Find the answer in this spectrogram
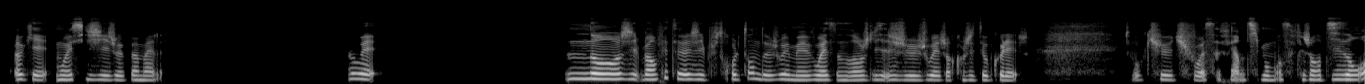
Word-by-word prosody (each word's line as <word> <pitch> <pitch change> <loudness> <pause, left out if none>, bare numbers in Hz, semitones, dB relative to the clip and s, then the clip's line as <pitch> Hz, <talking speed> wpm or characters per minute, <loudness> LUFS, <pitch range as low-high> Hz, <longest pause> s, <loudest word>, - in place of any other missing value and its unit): OK. 230 0 -1 0.2
Moi 215 0 0
aussi 225 +1 -1
j'y 215 0 -1
ai - - 0
joué 205 -1 -3
pas 210 +1 -3
mal. 200 0 -3 1.9
Ouais. 255 - +3 1.9
Non 255 -1 +7
j'ai 240 -2 -1
bah 225 +1 +3
en 230 - -1
fait, 305 -2 -8
heu, 235 -1 +5
j'ai 230 -2 -2
plus - - -12
trop - - -4
le 225 - -5
temps 265 +3 -2
de 220 -3 -1
jouer, 235 +1 +1
mais 205 -1 -1
ouais, 215 0 +3
non, 200 - -4
non, 200 +1 -1
je 210 - -4
li 215 0 -3
je 205 0 -1
jouais 205 0 0
genre 195 0 -4
quand 205 - -11
j'étais 205 0 -3
au - - -8
collège. 195 - -2 1.0
Donc - - -6
heu, 210 -1 0
tu 205 - -3
vois, - - 0
ça - - -10
fait - - -4
un - - -1
petit 220 - -3
moment, 200 -1 -3
ça - - -12
fait 220 - -6
genre 215 -1 +1
10 225 +2 0
ans, 220 +1 +5
215 Hz, 215 wpm, -25 LUFS, 205-235 Hz, 1.9 s, Non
